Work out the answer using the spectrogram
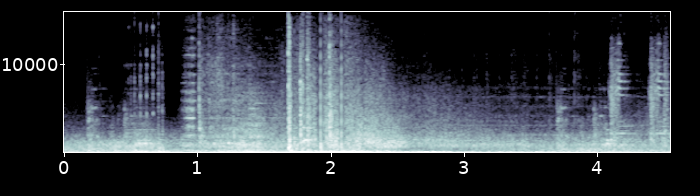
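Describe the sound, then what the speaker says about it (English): Z46 destroyer guns in a naval video game firing on the battleship Friedrich der Grosse, heavy booming salvos with a sharp loud blast midway, over continuous low battle rumble. "I'm going to now fire on the Federgrosser while I've still got the smoke."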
